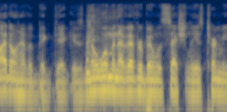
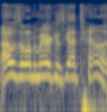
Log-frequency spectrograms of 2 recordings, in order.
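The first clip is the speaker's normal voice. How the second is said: high cocky voice; 12 semitones higher than usual. Retold or imitated. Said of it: "you're like".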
